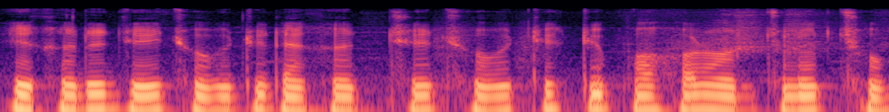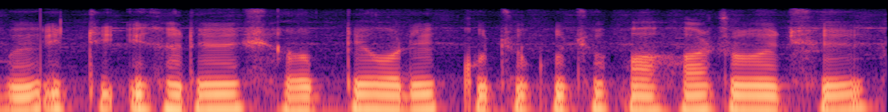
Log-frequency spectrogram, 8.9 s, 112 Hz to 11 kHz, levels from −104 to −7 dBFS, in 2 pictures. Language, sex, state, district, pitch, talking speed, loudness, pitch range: Bengali, male, West Bengal, North 24 Parganas, 110 Hz, 120 wpm, -25 LUFS, 105-115 Hz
